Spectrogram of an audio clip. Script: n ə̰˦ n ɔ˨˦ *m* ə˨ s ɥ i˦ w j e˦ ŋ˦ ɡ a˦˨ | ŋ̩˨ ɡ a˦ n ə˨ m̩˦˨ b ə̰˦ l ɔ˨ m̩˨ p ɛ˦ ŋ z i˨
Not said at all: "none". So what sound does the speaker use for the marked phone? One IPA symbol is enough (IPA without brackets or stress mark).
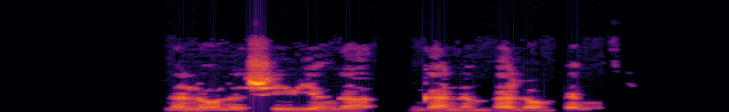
n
